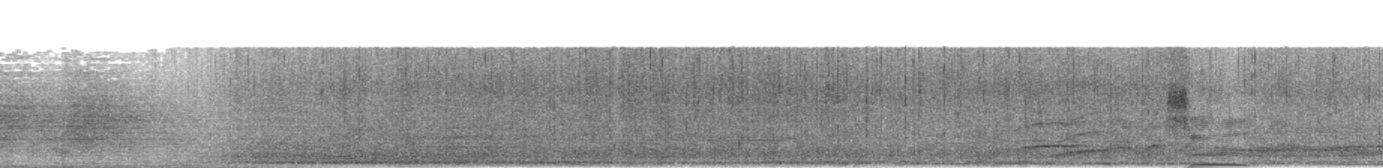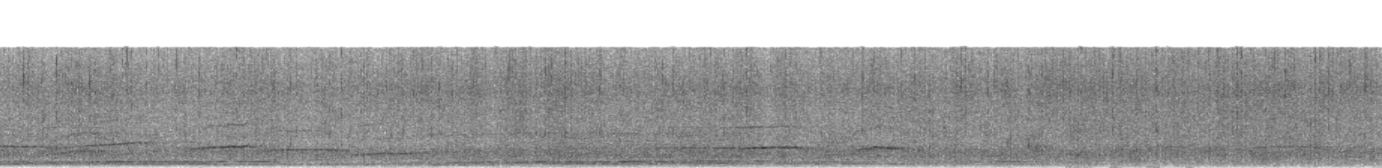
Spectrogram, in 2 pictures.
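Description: Rock guitar music plays for the first couple of seconds, then a studio audience applauds steadily, with cheers and shouts scattered through the clapping. One loud shout comes about eight seconds in.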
